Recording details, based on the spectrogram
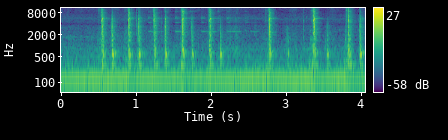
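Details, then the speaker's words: Alex powered wheelchair by Handicare, lifted off the ground, drive wheel rocked by hand after the motor was repeatedly repaired/replaced: sharp uneven clacks about twice a second; whole wheel loose from excessive play in drive motor bearings and gearing; tires wear bald quickly. "the whole wheel is loose and that's only this side so you add to that the other side okay of this wheelchair"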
